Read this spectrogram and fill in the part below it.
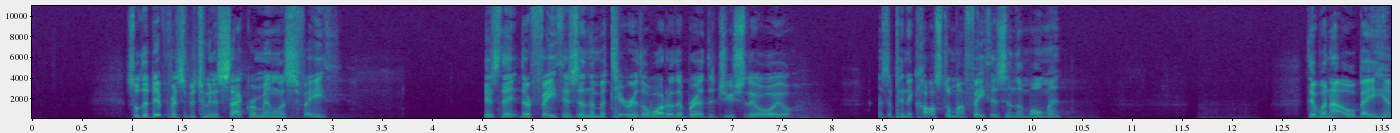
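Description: A middle-aged man speaks with animation into a microphone, heard through loudspeakers in a large room.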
